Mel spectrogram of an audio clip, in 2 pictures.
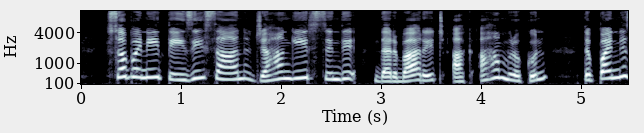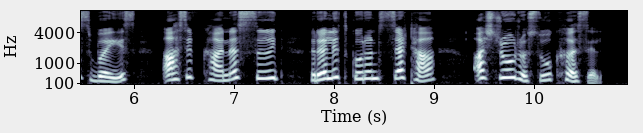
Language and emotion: Kashmiri, neutral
